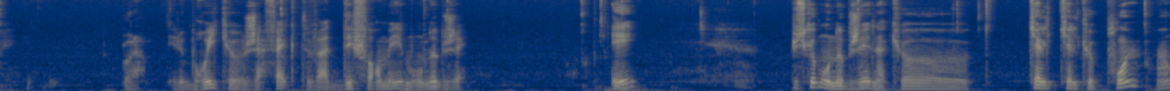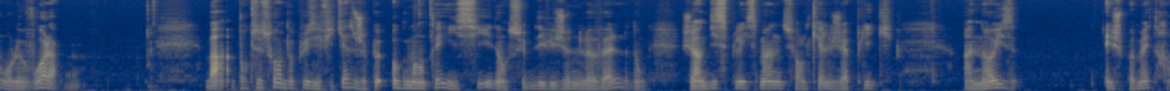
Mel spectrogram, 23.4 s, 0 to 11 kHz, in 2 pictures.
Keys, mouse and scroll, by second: 4.4-5.7 alt+drag, 6.1-8.5 alt+drag, 9.5-11.3 drag, 13.1 click, 15.8 click.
